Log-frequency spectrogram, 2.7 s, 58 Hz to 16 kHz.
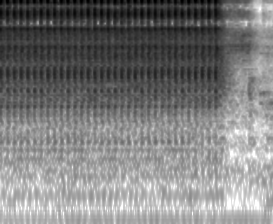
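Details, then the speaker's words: Sharp, regular clicking pulses, roughly twelve per second, stopping after about two seconds, from a Storz Medical D100 focused shockwave handpiece treating soft tissue injury along the elbow extensor group, with 4,000–6,000 shocks planned. "And I'm looking at doing somewhere between 4,000 and 6,000 shocks along the injured tissue."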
